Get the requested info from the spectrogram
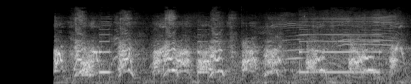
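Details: Working border collies barking in quick repeated bursts, sharp yapping barks following each other about every half second after a brief silence, high-pitched and excited, with no other clear sounds.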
